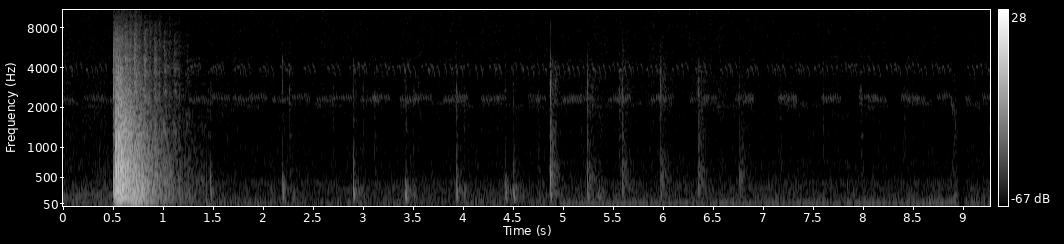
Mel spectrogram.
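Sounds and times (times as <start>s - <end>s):
door slamming shut: 0.5s - 1.2s
soft evenly spaced footsteps: 1.4s - 8.2s.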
